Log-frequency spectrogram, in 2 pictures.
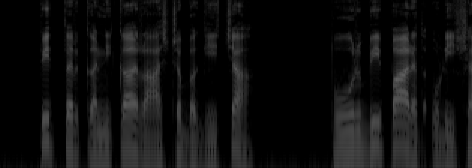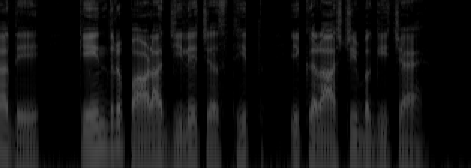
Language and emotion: Dogri, neutral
